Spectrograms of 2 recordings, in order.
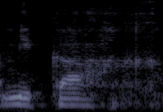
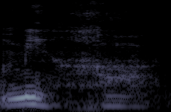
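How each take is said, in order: First: The middle consonant is a plain hard K. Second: The middle consonant is a throaty guttural sound. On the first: The speaker calls it wrong. "Nós aqui usamos o som da letra K" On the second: The speaker calls it right. "som gutural"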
